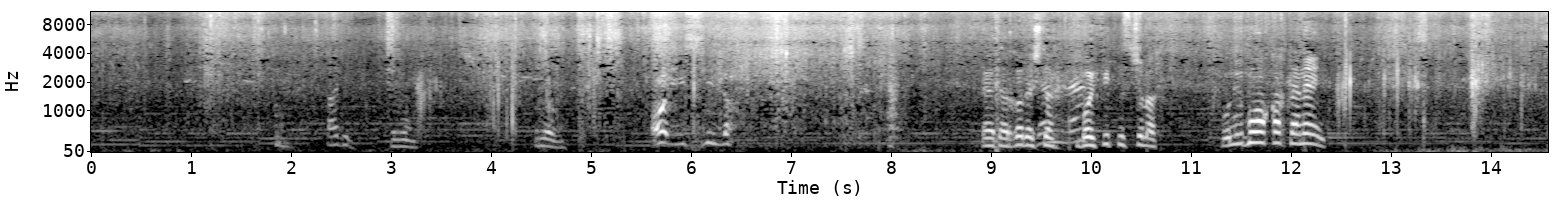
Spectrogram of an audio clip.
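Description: Dry hay rustles and crackles as a heavy bundle is carried.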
